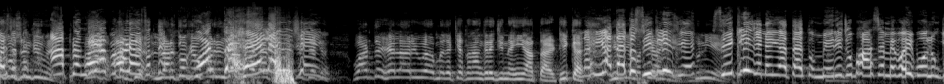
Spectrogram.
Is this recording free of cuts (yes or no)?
yes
